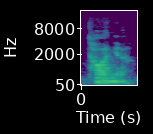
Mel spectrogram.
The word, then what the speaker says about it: Tanya: A short A, Tanya.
